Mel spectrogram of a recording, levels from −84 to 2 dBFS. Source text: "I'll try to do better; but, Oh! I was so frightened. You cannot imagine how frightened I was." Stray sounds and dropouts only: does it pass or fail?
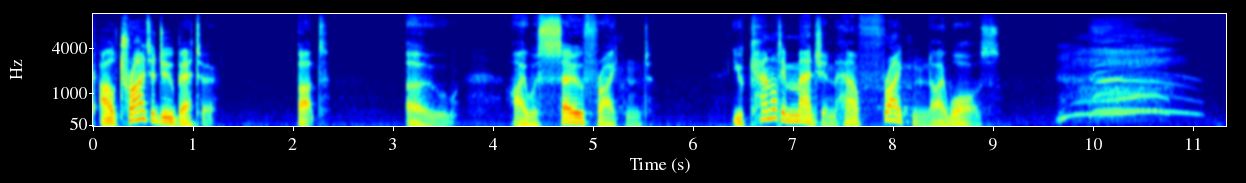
fail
